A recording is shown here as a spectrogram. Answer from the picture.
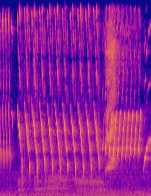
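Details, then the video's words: Belgian canary singing: a rapid run of repeated downward-sweeping high notes, roughly five per second, then a dense bright buzzy burst and a final rising slur. "Belgian Canary Singing"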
